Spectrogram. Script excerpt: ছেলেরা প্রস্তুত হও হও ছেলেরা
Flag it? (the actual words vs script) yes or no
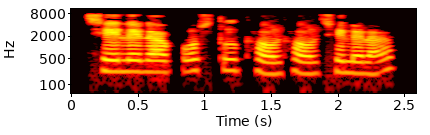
no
